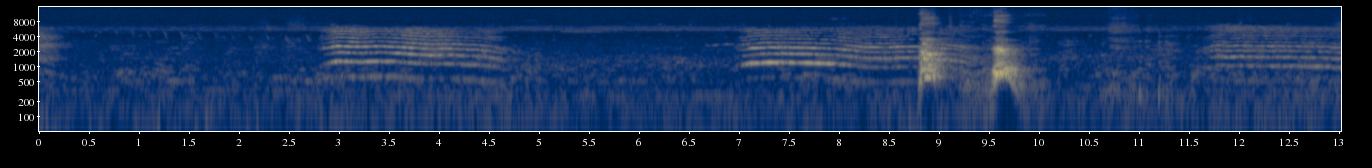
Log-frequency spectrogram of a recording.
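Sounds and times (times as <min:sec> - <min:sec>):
dog barking: 0:08.8 - 0:10.1
dog whining: 0:08.8 - 0:10.1.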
